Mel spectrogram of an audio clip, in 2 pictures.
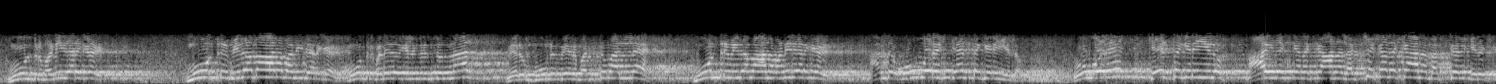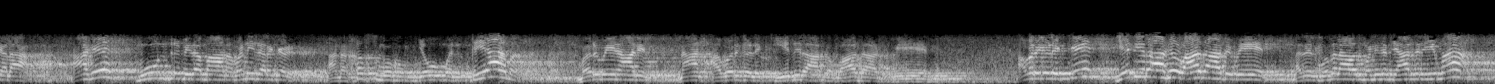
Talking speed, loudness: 95 wpm, -13 LUFS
